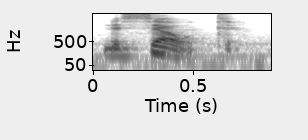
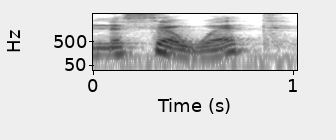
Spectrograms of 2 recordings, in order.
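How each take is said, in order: First: No vowel is inserted between s and w. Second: An extra vowel is inserted between s and w. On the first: The speaker calls it right. "I don't feel the need to like add the e in between everything" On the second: The speaker calls it wrong. "I'm not gonna say nisewet"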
